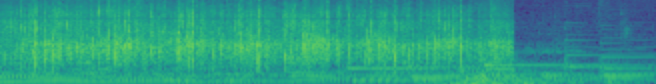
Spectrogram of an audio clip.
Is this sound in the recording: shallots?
no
